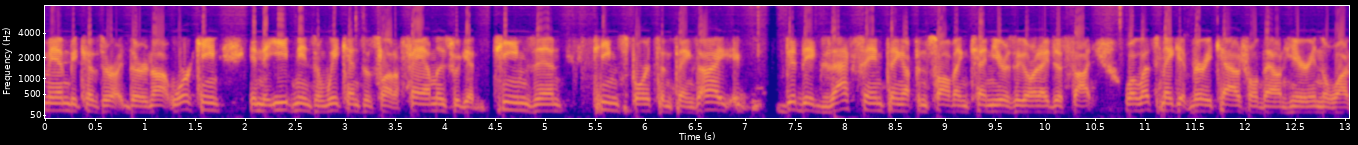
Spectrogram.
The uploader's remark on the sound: on the phone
